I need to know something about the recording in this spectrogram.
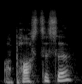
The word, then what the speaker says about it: apostasy: word because my brain doesn't say it right apostasy there we go oh aka the Terran Crusades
